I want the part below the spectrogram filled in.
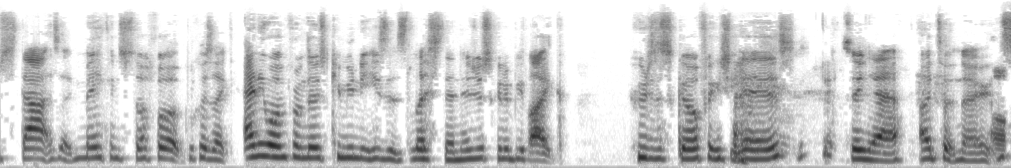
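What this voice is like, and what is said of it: Northern English Isle of Man accent. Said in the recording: “your accent ... the Isle of Man was from up north was like a northern ... some people say that the Isle of Man accent is like quite Scouse”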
